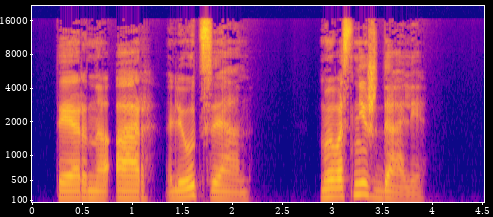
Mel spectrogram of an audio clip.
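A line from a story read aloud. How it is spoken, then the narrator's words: Growling woman. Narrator (Russian): прорычала она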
